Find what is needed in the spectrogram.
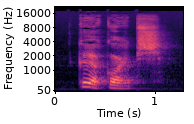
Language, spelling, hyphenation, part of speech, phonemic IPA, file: Dutch, keurkorps, keur‧korps, noun, /ˈkøːr.kɔrps/, Nl-keurkorps.ogg
- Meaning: elite (division of an) army or militia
